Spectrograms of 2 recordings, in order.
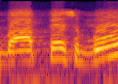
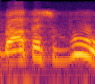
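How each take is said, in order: First: বো ending in a long o; wrong vowel sound. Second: বু ending in a long, pure u; correct vowel sound. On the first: Teacher showing the error, majhul vowel. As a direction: say বো with o in place of u. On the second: Teacher correcting the error, maruf vowel. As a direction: say বু with closed u, never o. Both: Shown as a demonstration. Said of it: "বো নয়".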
